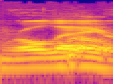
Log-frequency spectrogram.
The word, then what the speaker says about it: Roll: How do you pronounce her last name? Roll.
